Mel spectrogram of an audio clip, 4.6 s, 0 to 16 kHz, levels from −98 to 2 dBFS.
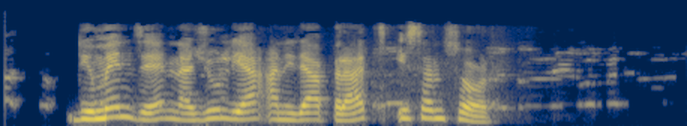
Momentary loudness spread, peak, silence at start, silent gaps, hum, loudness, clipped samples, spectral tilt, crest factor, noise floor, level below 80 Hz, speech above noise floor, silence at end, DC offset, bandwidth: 8 LU; -2 dBFS; 0.05 s; 0.20-0.27 s, 0.41-0.45 s; none; -16 LUFS; under 0.1%; -4 dB/octave; 16 dB; -46 dBFS; -60 dBFS; 30 dB; 0.45 s; under 0.1%; 8 kHz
